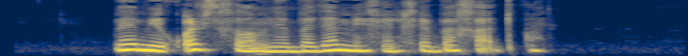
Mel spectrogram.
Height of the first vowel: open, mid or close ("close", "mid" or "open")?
mid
